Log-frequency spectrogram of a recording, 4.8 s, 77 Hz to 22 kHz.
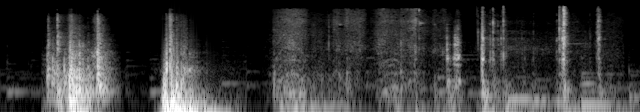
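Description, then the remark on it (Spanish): Two heavy, muffled thunks of a car door shutting at 7 in the morning on a cloudy day with a few raindrops falling, followed by a few seconds of rustling, small clicks and rattles as the seatbelt is put on, with no voices. “Puerta cerrada, cinturón puesto, la radio, por supuesto, siempre encendida.”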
